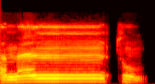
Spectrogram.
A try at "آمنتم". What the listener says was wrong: لا هيك أدخلت همزة أخرى رابعة، آمنتم.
